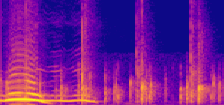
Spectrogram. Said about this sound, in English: Yeah. Big round of applause.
